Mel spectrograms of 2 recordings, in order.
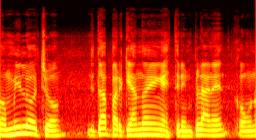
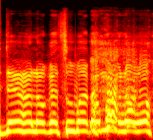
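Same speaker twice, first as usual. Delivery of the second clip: higher put-on singer's delivery; singer impression; 6 semitones higher than usual. Friend suggesting a comeback for someone annoying, in a high mock singer voice. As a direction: throw the line out high, like a hook. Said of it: "tú le puedes decir".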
